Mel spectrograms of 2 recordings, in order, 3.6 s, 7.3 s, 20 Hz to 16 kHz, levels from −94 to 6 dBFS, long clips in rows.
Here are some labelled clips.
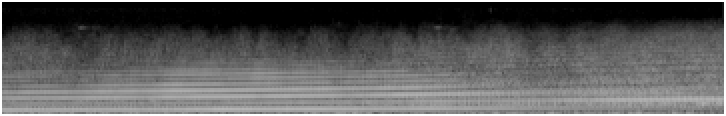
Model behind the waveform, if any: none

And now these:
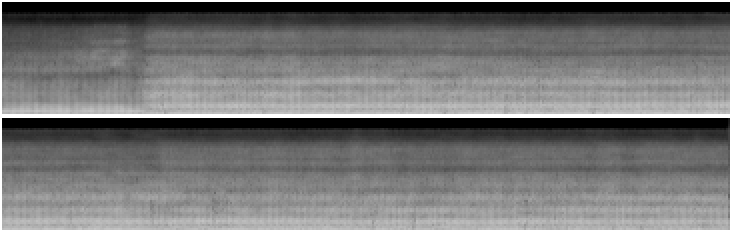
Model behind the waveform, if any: vocoder, Vocos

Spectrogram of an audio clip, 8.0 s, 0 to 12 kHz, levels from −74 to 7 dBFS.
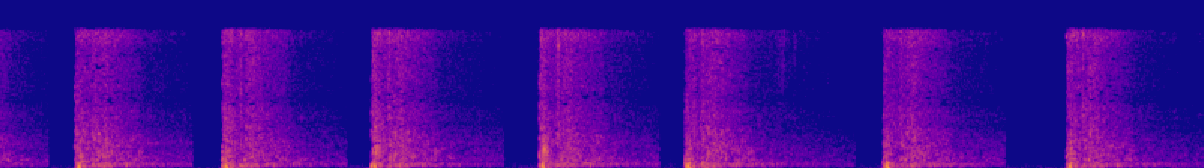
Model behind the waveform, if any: none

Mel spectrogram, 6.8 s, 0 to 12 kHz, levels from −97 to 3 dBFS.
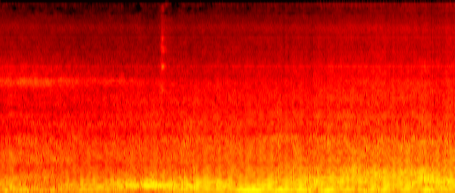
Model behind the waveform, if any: vocoder, Vocos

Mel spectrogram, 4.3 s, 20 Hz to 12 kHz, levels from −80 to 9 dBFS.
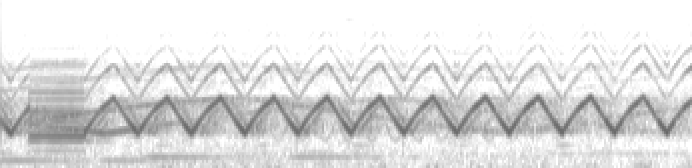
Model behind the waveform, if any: none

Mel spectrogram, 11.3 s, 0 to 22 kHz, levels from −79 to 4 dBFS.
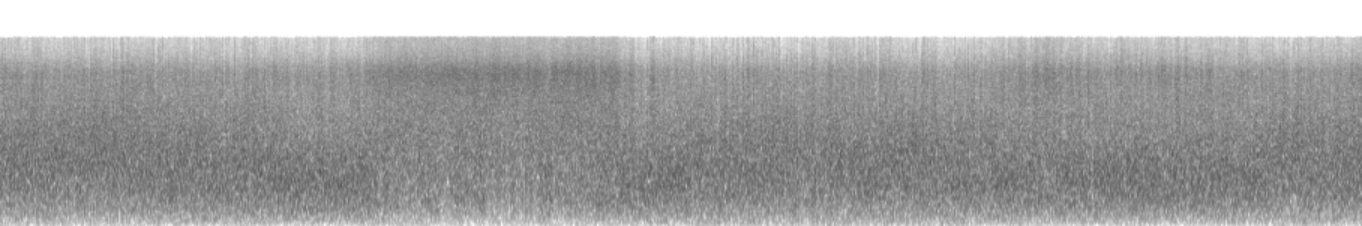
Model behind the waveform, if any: vocoder, BigVGAN v2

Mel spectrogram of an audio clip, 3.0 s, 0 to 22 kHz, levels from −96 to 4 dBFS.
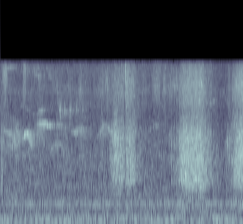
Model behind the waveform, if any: vocoder, Vocos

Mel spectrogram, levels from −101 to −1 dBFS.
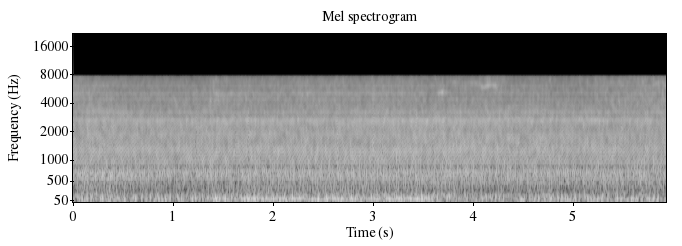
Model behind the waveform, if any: vocoder, Vocos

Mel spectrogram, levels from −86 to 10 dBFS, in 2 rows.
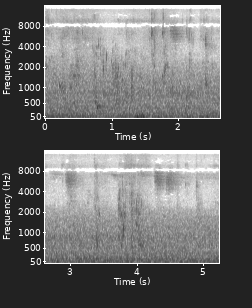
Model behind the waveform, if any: none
